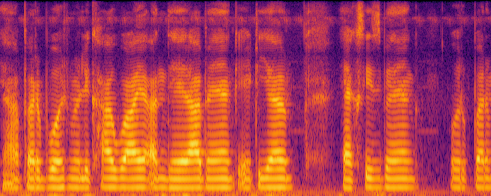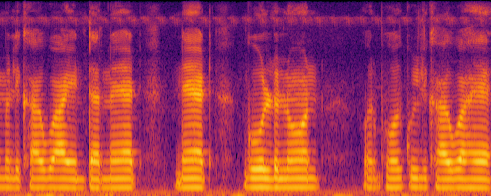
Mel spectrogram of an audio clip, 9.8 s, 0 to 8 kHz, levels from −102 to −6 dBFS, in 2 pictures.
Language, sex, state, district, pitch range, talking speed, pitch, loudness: Hindi, male, Jharkhand, Deoghar, 135-140 Hz, 120 wpm, 135 Hz, -20 LUFS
